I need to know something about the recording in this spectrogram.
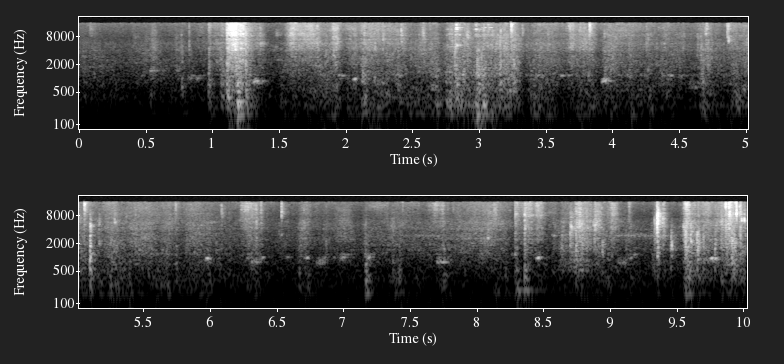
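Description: Soft cloth and towels rustle as they are packed into a cardboard box.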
